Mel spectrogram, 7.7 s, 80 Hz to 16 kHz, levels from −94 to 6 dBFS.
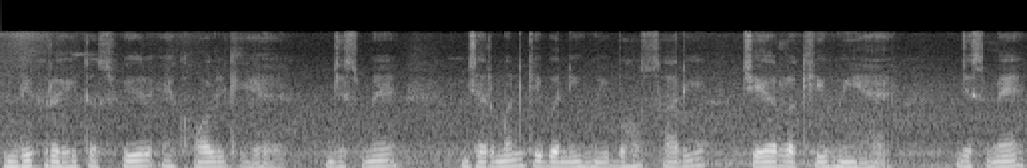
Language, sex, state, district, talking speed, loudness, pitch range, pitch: Hindi, male, Chhattisgarh, Korba, 155 wpm, -17 LUFS, 110-120 Hz, 115 Hz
